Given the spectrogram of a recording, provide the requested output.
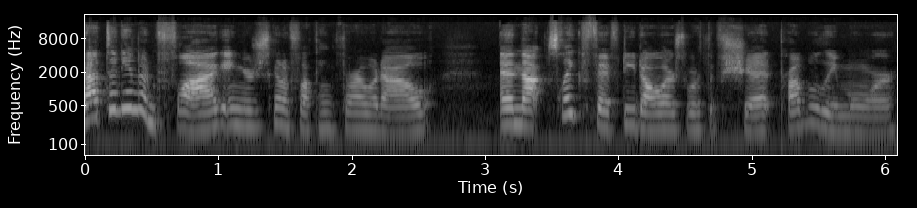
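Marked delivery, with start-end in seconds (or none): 0.0-2.6 play-acted, angry, pissed-off outburst swooping up and down. Retelling a bag check that threw out a bottle: retelling own angry words. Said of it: "that just pissed me off more".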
